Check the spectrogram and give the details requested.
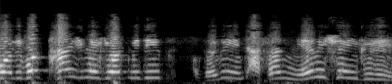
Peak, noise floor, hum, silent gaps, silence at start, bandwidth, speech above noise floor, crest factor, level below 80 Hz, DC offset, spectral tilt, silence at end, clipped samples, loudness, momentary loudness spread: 0 dBFS; -39 dBFS; none; none; 0 s; 11.5 kHz; 20 dB; 16 dB; -48 dBFS; under 0.1%; -0.5 dB/octave; 0 s; under 0.1%; -15 LUFS; 10 LU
